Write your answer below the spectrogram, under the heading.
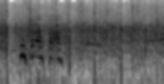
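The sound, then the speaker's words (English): An audience applauds in a brief, dense wash of clapping. A voice calls out over the clapping near the start. “Could you all please give Lovely just another round of applause?”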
